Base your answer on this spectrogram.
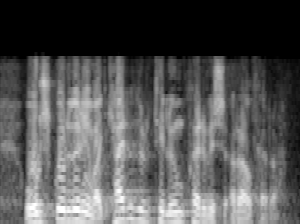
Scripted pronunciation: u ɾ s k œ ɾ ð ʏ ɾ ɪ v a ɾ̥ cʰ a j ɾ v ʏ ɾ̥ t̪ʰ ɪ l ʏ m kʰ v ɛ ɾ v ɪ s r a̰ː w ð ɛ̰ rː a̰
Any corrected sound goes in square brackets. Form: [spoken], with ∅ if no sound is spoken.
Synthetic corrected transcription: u ɾ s k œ ɾ ð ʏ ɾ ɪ v a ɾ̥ cʰ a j ɾ [ð] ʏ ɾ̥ t̪ʰ ɪ l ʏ m kʰ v ɛ ɾ v ɪ s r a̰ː w [θ] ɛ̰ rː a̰

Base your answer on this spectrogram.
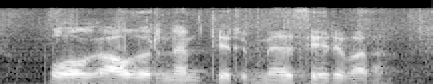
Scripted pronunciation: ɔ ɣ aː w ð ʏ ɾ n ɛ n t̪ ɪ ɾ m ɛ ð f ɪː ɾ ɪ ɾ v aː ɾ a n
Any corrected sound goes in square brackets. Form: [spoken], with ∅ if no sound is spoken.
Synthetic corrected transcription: ɔ ɣ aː w ð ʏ ɾ n ɛ [m] t̪ ɪ ɾ m ɛ ð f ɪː ɾ ɪ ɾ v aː ɾ a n

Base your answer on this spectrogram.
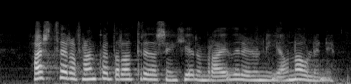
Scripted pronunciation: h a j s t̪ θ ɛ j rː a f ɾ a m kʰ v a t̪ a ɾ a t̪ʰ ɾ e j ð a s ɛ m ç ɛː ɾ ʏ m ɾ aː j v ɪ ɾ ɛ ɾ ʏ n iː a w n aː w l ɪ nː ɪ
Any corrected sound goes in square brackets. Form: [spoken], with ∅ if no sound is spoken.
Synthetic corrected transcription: [f] a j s t̪ θ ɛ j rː a f ɾ a m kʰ v a t̪ a ɾ a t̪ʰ ɾ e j ð a s ɛ m ç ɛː ɾ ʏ m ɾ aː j [ð] ɪ ɾ ɛ ɾ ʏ n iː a w n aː w l ɪ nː ɪ

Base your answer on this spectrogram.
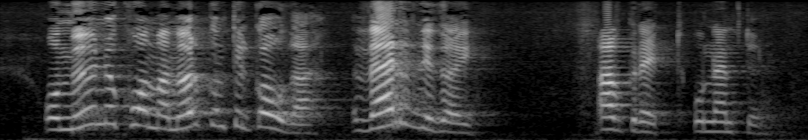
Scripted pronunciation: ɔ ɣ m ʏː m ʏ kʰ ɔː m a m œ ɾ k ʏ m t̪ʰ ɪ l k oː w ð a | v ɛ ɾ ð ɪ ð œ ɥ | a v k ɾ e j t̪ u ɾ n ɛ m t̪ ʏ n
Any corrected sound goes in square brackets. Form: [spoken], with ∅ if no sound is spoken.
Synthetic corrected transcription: ɔ ɣ m ʏː [n] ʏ kʰ ɔː m a m œ ɾ k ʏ m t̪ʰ ɪ l k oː w ð a | v ɛ ɾ ð ɪ ð œ ɥ | a v k ɾ e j t̪ u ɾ n ɛ m t̪ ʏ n

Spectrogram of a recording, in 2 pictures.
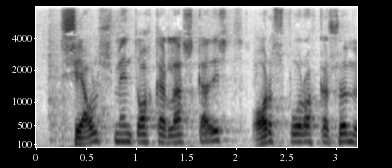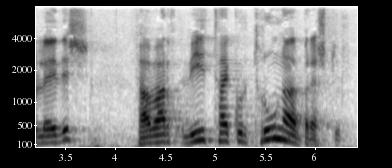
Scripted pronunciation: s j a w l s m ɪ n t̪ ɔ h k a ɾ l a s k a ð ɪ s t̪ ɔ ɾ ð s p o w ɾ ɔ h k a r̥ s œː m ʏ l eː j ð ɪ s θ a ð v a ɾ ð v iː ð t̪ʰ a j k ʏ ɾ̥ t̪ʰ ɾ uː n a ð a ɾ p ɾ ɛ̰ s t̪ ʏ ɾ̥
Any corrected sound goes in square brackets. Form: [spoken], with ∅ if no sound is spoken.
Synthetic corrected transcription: s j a w l s m ɪ n t̪ ɔ h k a ɾ l a s k a ð ɪ s t̪ ɔ ɾ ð s p o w ɾ ɔ h k a [ɾ̥] s œː m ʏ l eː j ð ɪ s θ a ð v a ɾ ð v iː ð t̪ʰ a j k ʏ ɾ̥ t̪ʰ ɾ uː n a ð a ɾ p ɾ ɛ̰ s t̪ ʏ ɾ̥

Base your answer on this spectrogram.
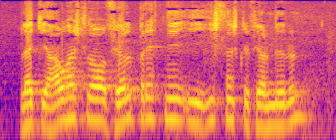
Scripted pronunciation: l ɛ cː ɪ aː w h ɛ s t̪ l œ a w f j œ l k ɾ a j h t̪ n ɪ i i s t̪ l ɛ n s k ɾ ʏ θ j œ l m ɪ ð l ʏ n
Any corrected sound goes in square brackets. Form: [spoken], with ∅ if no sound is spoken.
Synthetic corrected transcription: l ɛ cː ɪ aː w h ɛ s t̪ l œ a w f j œ l [p] ɾ [e] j h t̪ n ɪ i i s t̪ l ɛ n s k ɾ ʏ [f] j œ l m ɪ ð l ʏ n

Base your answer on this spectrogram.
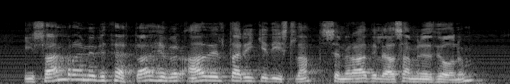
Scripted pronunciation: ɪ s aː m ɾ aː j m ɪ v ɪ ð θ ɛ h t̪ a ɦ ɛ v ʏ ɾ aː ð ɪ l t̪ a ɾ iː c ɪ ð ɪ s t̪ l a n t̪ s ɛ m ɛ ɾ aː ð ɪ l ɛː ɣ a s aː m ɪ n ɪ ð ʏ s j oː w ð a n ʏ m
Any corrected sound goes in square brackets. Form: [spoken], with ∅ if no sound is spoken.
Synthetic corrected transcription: [i] s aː m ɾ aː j m ɪ v ɪ ð θ ɛ h t̪ a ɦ ɛ v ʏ ɾ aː ð ɪ l t̪ a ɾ iː c ɪ ð [i] s t̪ l a n t̪ s ɛ m ɛ ɾ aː ð ɪ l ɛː ɣ a s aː m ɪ n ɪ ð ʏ [θ] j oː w ð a n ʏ m

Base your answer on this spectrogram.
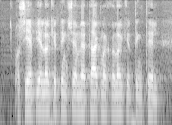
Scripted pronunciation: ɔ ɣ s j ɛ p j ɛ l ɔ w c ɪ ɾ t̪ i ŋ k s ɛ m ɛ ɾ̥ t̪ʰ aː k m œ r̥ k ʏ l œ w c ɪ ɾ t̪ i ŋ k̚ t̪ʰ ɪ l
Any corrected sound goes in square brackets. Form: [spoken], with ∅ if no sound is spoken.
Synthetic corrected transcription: ɔ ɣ s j ɛ p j ɛ l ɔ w c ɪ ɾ t̪ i ŋ k s ɛ m ɛ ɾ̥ t̪ʰ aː k m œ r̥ k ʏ l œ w c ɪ ɾ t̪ i ŋ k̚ t̪ʰ ɪ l

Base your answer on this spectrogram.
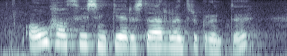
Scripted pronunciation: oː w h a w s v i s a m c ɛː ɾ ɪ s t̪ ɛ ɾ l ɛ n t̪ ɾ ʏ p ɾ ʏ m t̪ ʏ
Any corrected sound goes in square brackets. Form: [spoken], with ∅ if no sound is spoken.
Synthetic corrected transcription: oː w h a w [θ] v i s [ɛ] m c ɛː ɾ ɪ s t̪ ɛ ɾ l ɛ n t̪ ɾ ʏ [k] ɾ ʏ [n] t̪ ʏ

